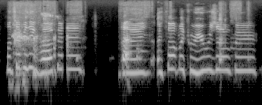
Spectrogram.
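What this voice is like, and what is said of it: Kathy Griffin impression. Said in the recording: “that's a pretty good Kathy Griffin impression”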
